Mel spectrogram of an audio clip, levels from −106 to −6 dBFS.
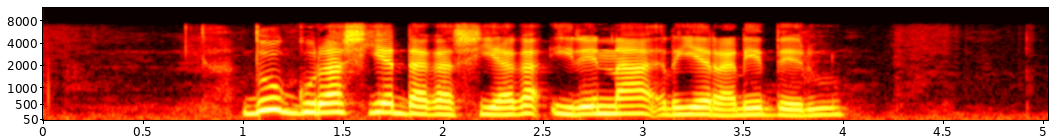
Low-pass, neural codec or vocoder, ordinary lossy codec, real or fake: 7.2 kHz; none; none; real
